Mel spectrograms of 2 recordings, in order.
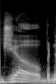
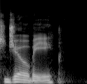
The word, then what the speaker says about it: Jobe: It's Josh Jobe, not Josh Joby.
